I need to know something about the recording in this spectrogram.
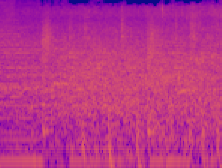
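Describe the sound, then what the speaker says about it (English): Water tumbling down a small waterfall in a formal recreation pond with a wetland filter, a steady broadband rush that fills the whole clip with no talk. "a really cool waterfall coming down in here"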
